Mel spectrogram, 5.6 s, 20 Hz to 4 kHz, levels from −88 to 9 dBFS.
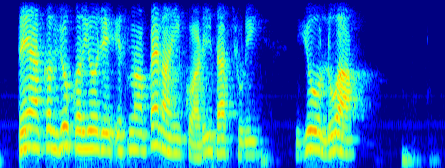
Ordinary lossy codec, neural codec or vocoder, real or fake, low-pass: Opus, 16 kbps; none; real; 3.6 kHz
